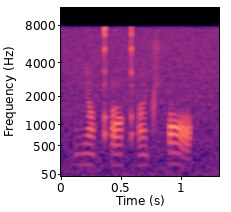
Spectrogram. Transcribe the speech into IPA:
ʎ ã qʼ ɜ qʼ ɛ̃ t͡ʃʼ ɒ

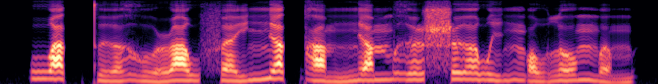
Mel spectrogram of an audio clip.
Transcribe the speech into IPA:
w a˦˥ t̚ t̪ ɨ˨˩˦ ə̯ ɣ u˨˩ ɹ a˧ w f ɛ˨˩˦ j ɲ a˦˥ t̚ ɣ a˨˩ m ɲ a˧˥ m ɣ ɨ˧ ʂ ɨ˧ ə̯ w i˨˩˦ ŋ ɔ˨˩˨ w l o˧˥ m ə˨˩˨ m

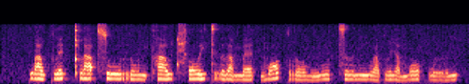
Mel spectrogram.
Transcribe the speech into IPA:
k w a˨˩ w k l e˦˥ k̚ pʰ l a˦˥ ʔ s uː˧ r uː˩˦ n pʰ a˦˥ w t͡ɕʰ oː˦˥ j t r ɯ˨˩ a̯ m ɛː˨˩ k̚ m ɔː˥˩ k r oː˨˩ m ŋ uː˥˩ t̚ s ɯː˧ n ŋ u˩˦ a̯ p l i˨˩ a̯ m oː˥˩ k w ɯː˩˦ n

